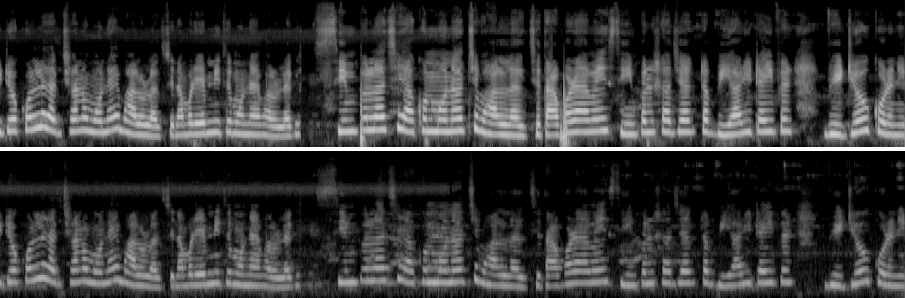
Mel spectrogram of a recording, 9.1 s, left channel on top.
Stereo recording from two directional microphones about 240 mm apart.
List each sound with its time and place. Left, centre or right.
0.0 s a woman's voice: left
3.3 s speech: left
